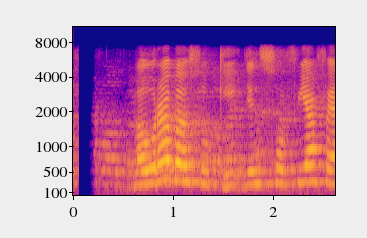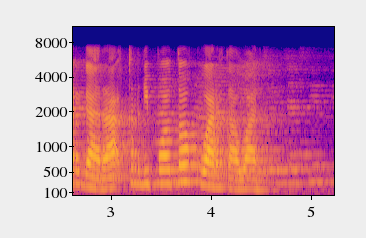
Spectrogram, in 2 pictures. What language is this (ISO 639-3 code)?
sun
